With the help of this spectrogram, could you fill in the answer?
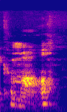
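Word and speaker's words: comal: wrong but you know hey Google how do you say Kamal in Spanish in Spanish Kamal is there you go that was close Google behind you is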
